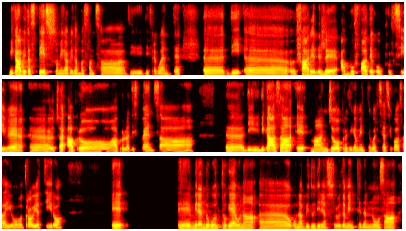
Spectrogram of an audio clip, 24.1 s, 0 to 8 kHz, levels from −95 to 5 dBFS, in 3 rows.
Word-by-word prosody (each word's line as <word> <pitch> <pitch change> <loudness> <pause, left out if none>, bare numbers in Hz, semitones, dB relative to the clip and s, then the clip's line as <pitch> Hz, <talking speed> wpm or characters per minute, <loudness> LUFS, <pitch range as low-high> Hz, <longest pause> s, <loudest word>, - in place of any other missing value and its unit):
mi 135 - -2
capita 150 -1 +6
spesso 135 -1 +2
mi 125 -2 -4
capita 120 0 -2
abbastanza 115 0 -4
di 115 -1 -6
di 120 0 -8
frequente, 120 +2 -5 0.4
ehm, 120 -3 +1
di, 130 -1 -4
ehm, 115 -2 -1
fare 140 +2 +4
delle 130 -2 +3
abbuffate 140 +4 +2
compulsive, 115 -3 -1
ehm, 120 +1 -2
cioè 120 -2 +1
apro 125 -1 +3
apro 130 -1 0
la 110 -1 -2
dispensa, 115 -2 -2 0.6
ehm, 120 -1 0
di 110 -1 -1
di 125 - 0
casa 155 +8 +6
e 125 -2 +1
mangio 135 0 +2
praticamente 120 -2 -6
qualsiasi 115 +1 -6
cosa 110 -1 -3
io 110 0 -3
trovi 110 +1 +1
a 105 - 0
tiro. 110 +1 -3 0.9
E 465 -2 +1 0.9
e 140 -2 0
mi 140 +3 -1
rendo 150 +3 +2
conto 150 -2 -1
che 135 0 +2
è - - +4
una, 125 0 -2
ehm, 125 0 -2
un'abitudine 140 0 -3
assolutamente 130 +3 -4
dannosa 125 0 -1
125 Hz, 115 wpm, -22 LUFS, 115-135 Hz, 0.9 s, capita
